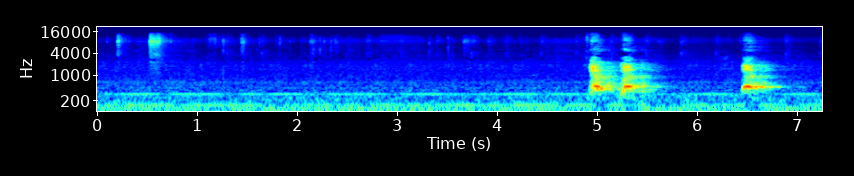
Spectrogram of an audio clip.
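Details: German Shepherd dogs, a male and female pair shown for mating, give three short sharp barks near the end, two in quick succession then a third a second later, over a low steady hum with faint voices.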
